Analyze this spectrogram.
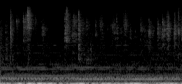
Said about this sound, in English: Everyone who's staying in, make your roll. Hold on. I got way too many dice.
